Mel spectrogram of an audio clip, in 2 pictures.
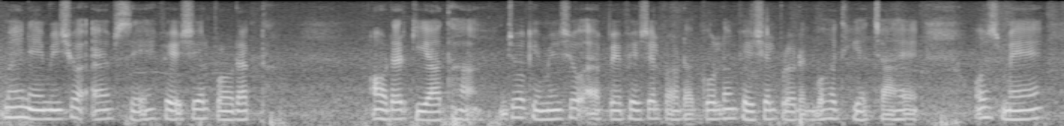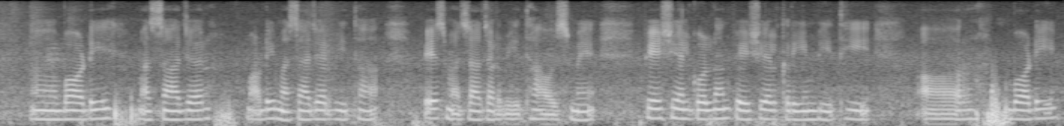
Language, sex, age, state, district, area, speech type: Urdu, female, 18-30, Telangana, Hyderabad, urban, spontaneous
